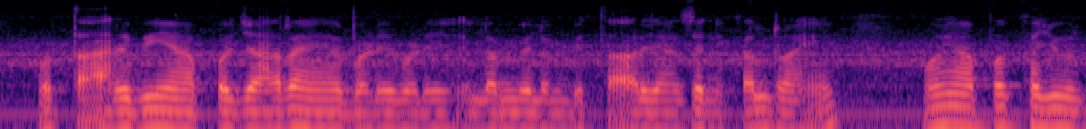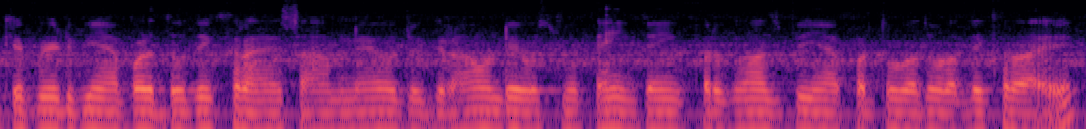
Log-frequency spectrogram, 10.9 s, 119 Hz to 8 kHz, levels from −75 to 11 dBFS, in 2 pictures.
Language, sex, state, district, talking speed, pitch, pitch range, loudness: Hindi, male, Jharkhand, Jamtara, 255 wpm, 110 Hz, 105-115 Hz, -22 LUFS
